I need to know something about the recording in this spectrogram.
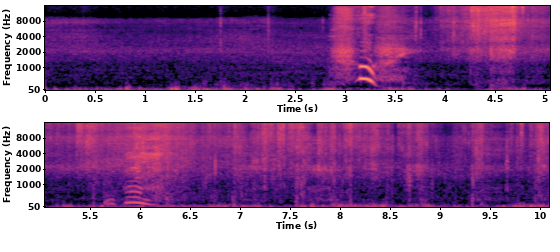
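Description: Hiker walking up a dirt trail: footfalls and low buffeting on the microphone, with two short falling grunts from a hiker's voice, a loud one about three seconds in and a softer one about six seconds in, from the effort of the climb.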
